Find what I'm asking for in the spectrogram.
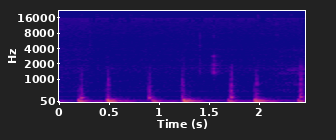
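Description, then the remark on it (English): A person's heartbeat, heard in the silence of the Tonto Trail in the canyon, thumps low and muffled, about seven beats in quick, even succession, fairly loud with no voices and little else in the background. “I love the silence on the Tonto Trail when I can hear my heartbeat.”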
